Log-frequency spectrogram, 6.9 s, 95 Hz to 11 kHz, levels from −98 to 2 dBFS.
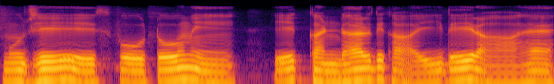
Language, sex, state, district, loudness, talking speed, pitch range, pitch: Hindi, male, Madhya Pradesh, Umaria, -16 LUFS, 85 wpm, 100-115 Hz, 105 Hz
